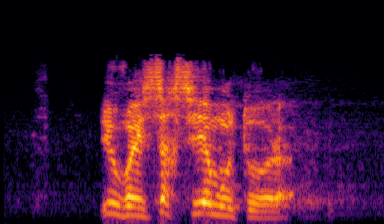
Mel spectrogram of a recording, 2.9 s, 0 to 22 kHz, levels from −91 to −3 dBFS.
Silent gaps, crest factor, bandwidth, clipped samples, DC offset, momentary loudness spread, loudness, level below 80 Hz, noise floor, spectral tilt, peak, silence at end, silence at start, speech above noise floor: none; 18 dB; 8 kHz; under 0.1%; under 0.1%; 12 LU; -17 LUFS; -68 dBFS; -61 dBFS; -2 dB/octave; -2 dBFS; 0.7 s; 0.75 s; 43 dB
